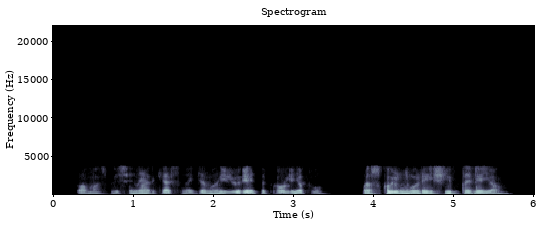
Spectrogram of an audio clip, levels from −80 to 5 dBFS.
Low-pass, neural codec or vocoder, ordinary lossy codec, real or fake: 3.6 kHz; codec, 24 kHz, 1.5 kbps, HILCodec; AAC, 32 kbps; fake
